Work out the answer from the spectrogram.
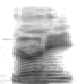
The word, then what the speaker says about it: Gurney: He's just like, was it Garney? How do you say it? Garney? Gurney.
